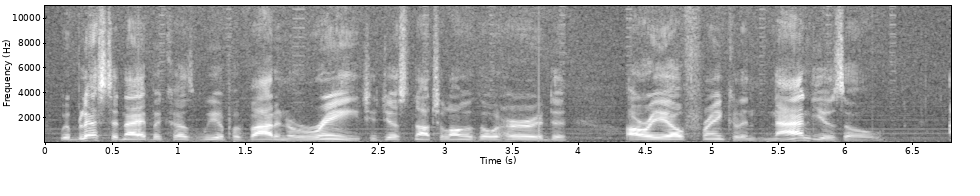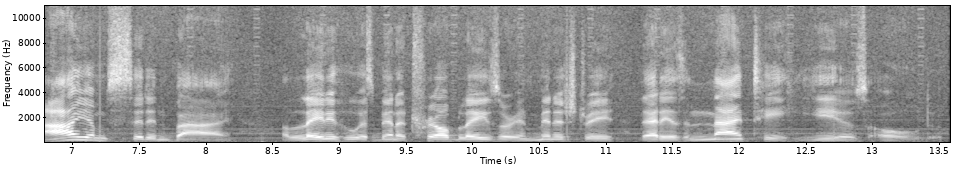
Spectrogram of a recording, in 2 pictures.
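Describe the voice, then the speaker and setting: A man's medium-pitched voice with ordinary pitch variation at a moderate pace, music playing in the background. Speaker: TV talk show host. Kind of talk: TV show introduction.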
